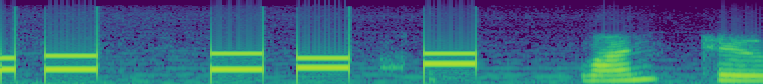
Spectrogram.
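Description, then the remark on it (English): Five touch-tone phone keypad beeps dial out in quick bursts, each a steady, bright two-note tone, entering a passcode for a Verizon voicemail, followed by a voice starting to speak. “Please enter your passcode.”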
